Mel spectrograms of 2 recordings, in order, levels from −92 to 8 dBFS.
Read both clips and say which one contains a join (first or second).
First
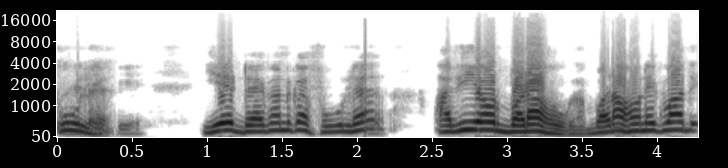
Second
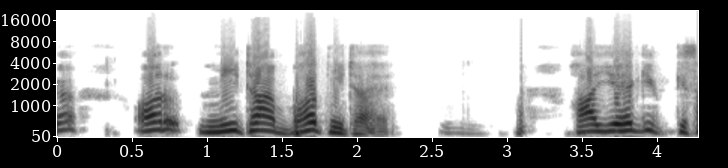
second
